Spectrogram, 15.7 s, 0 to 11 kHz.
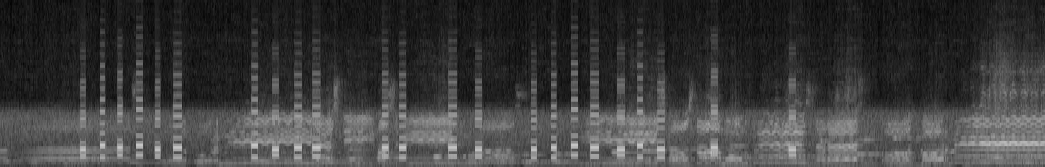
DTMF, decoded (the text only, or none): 438942 3725 52 54 1295731 0 7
